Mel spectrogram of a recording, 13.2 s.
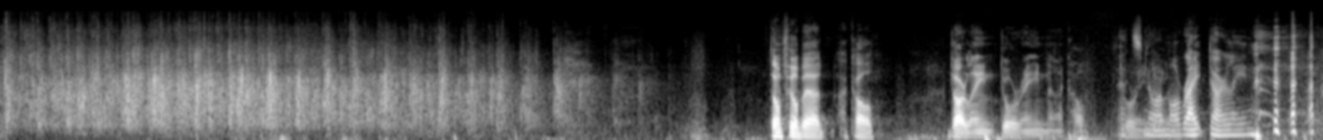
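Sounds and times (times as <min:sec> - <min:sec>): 
audience applause welcoming a guest: 0:00.0 - 0:06.6
speech: 0:07.7 - 0:08.8, 0:09.5 - 0:13.0.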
